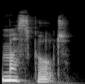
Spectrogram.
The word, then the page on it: mascot: British English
